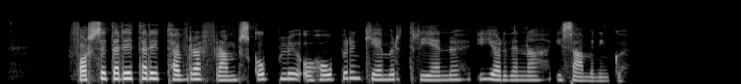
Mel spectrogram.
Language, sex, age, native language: Icelandic, female, 30-39, Icelandic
